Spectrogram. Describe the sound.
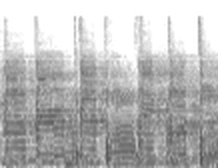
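Distorted, tone-rich musical notes pass through a distortion effect on a range of settings from clean to overdrive. Several sustained notes change in a steady sequence, loud and buzzy throughout.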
